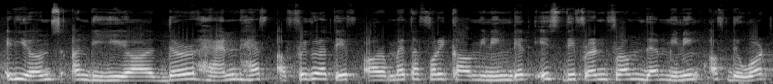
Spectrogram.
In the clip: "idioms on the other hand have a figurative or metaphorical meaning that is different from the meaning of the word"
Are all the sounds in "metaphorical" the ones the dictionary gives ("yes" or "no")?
yes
